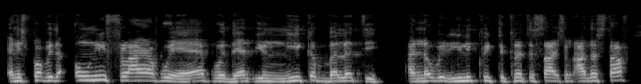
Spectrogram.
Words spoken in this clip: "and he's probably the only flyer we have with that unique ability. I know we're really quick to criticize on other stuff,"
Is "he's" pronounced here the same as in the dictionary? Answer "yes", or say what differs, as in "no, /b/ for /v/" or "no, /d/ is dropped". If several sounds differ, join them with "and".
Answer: no, /s/ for /z/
